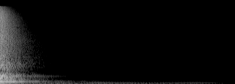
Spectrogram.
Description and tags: i just recorded some IRs of different rooms of my appartement with a sine sweep and that tool of voxengo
